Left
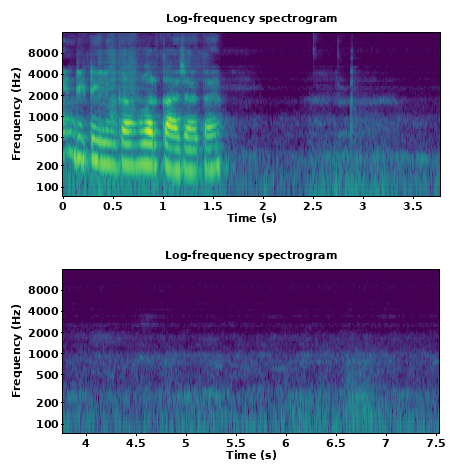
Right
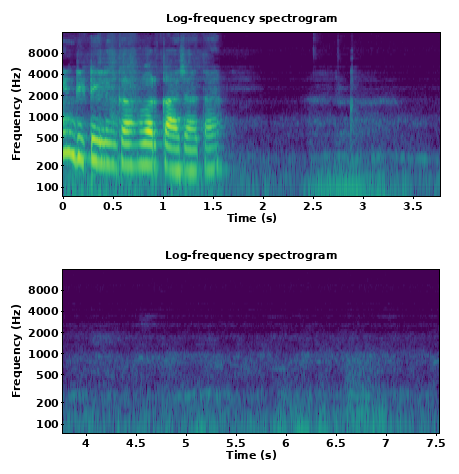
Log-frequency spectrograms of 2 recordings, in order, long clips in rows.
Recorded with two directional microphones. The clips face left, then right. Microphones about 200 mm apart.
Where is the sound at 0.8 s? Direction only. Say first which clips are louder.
Left 2 dB; 15° left (ahead or behind).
